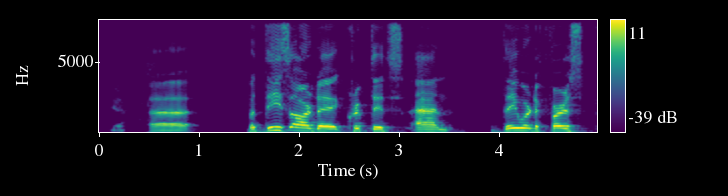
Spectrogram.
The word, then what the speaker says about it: cryptids: This is the cryptids or cryptid. I don't know how should you pronounce them? Cryptids. Because I said cryptidis, and that's almost right.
